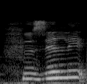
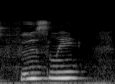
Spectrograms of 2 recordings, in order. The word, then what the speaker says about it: fusilli: In the UK, fusilli becomes fusli, tagliatelle becomes tagliatelli, and linguine becomes linguini.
